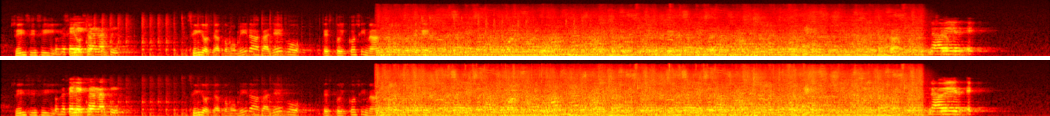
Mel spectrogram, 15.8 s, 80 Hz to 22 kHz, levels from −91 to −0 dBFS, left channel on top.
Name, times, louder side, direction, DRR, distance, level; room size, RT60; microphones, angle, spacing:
voice 1, 0.2-1.7 2.8-4.5 4.8-6.8 8.0-8.5 8.8-10.9 13.2-14.5, left 3 dB, 50° left, 1.2 m, -31 dB
voice 2, 0.8-1.8 12.0-12.3 13.9-14.6, right 2 dB, 50° right, 2.3 m, -23 dB
sound 1, 1.3-9.0, left 1 dB, 75° left, 2.7 m, -39 dB
sound 2, 5.6-13.9, right 3 dB, 65° right, 2.1 m, -24 dB
29.0 x 25.5 x 7.5 m
head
